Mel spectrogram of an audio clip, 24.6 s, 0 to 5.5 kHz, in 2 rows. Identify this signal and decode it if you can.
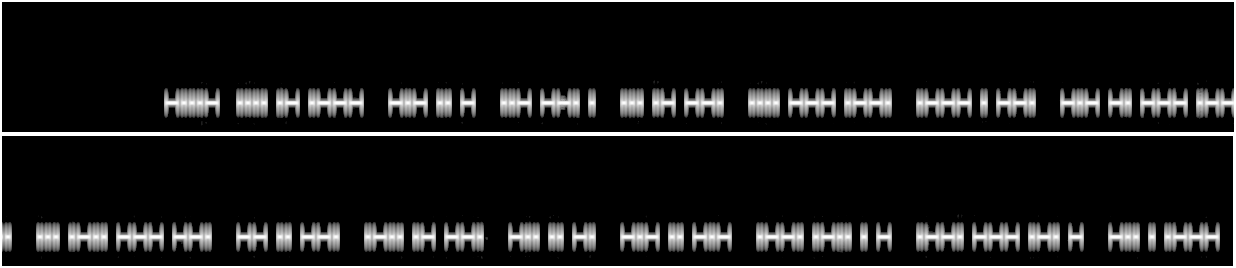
Morse code, heard as a keyed tone, about 30 wpm, 600 Hz. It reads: <BT> HAJ KIT UGE SAG HOP JEG KNOP SLOG MIG LAG DIN KIK PLET PORT DEJ
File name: Korte ord DK 30wpm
